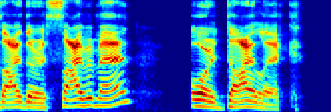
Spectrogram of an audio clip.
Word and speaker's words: Dalek: Dialect. Okay. A Dalek. You don't watch the show, do you? I watch it at at at the at frequent times. Frequently. Then how could you get the pronunciation of Dalek so wrong?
